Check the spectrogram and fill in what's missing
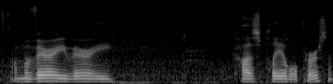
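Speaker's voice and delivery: deadpan, tragic drone, low and flat monotone. Answering a relayed question about cosplaying, in a flat monotone. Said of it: "I like how you got real monotone".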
